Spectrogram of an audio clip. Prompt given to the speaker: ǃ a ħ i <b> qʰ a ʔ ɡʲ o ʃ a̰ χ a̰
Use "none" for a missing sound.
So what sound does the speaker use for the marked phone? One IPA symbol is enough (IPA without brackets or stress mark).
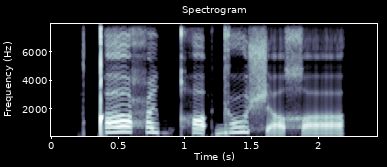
b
